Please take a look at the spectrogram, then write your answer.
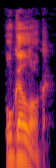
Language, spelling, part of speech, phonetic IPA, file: Russian, уголок, noun, [ʊɡɐˈɫok], Ru-уголок.ogg
- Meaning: 1. diminutive of у́гол (úgol): small corner (part or region) 2. nook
